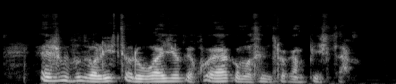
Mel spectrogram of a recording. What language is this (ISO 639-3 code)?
spa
